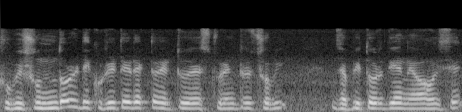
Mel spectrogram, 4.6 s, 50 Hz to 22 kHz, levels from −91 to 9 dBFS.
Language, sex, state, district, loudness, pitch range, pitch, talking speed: Bengali, male, Tripura, West Tripura, -13 LUFS, 180-200 Hz, 185 Hz, 155 wpm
